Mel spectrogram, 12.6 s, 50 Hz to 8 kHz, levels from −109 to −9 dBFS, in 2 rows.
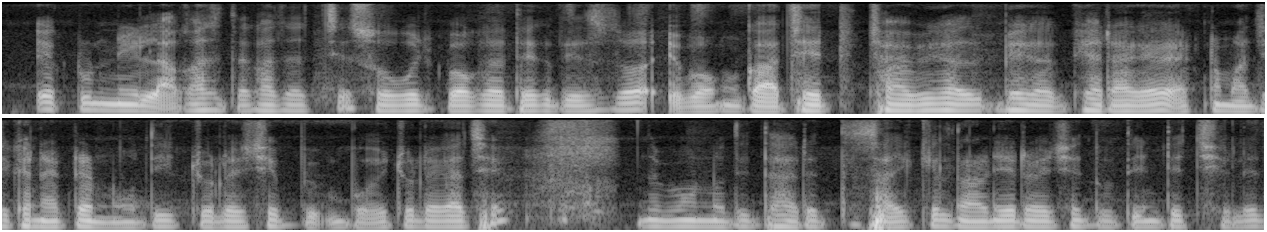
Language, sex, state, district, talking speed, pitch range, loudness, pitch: Bengali, male, West Bengal, Dakshin Dinajpur, 140 wpm, 105-115 Hz, -33 LUFS, 110 Hz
